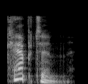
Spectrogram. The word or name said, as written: captain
